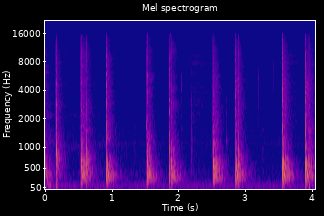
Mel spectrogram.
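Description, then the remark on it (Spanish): Muted, hollow flamenco handclaps of the kind called 'sorda', made with cupped hands, about ten soft thuddy claps in a loose steady rhythm, alone with no talking. “Sí, está la sorda, la sorda, la que le llaman sorda, que es esta.”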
